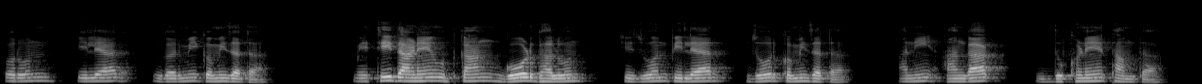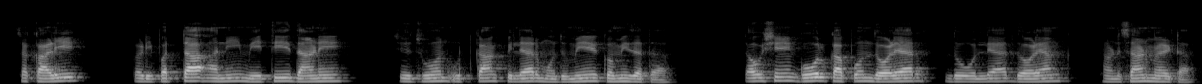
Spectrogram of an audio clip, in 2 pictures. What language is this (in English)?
Konkani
